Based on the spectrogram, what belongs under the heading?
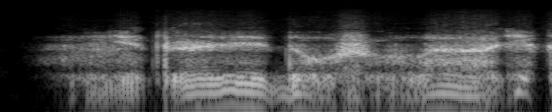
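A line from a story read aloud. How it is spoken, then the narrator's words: Quiet reply. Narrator (Russian): тихо ответил Муравьев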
